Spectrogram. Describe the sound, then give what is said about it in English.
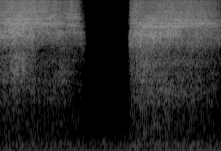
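A voice imitates a snake's hiss: two long, steady, bright hisses of similar loudness, separated by a brief silent gap. “So those parents who are modeling words like the snake says,”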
